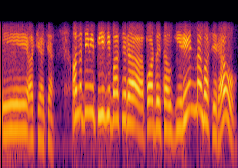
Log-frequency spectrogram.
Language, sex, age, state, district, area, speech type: Nepali, female, 30-45, West Bengal, Kalimpong, rural, conversation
